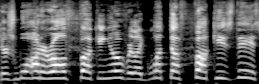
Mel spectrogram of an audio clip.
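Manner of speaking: high, pissed-off, whiny complaining voice. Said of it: "She's pissed as fuck".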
